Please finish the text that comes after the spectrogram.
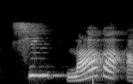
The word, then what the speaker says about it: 신라: 근데 이 신라를 지금 선생님 발음을 어떻게 하고 있어요? 신라가 아니라 신라라고 발음을 하고 있죠. 우리가 신라 또박또박 발음하기 힘들기 때문에 이 리을의 음운에 맞춰서 니은도 리을로 발음을 해줍니다.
